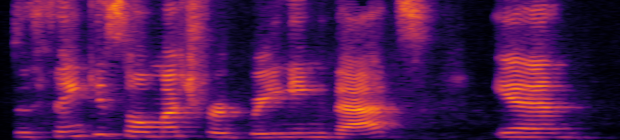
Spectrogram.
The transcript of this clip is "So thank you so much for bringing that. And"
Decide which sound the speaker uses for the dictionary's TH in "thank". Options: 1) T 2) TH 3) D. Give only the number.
2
